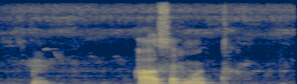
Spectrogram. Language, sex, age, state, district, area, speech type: Hindi, male, 60+, Madhya Pradesh, Seoni, urban, read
